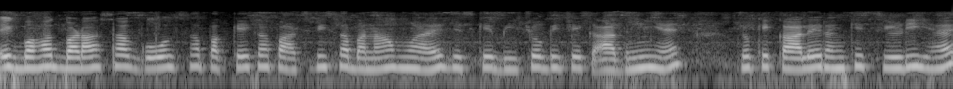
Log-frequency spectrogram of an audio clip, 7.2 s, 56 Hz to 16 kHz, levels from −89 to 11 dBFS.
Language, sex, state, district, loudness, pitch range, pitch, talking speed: Hindi, female, Bihar, East Champaran, -22 LUFS, 210-230 Hz, 220 Hz, 210 wpm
